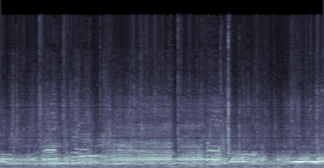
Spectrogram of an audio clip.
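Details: Farm chorus of thousands of egg-laying hens: loud, dense overlapping clucks and drawn-out squawks, with a clearer rising call near the end standing out from the steady din.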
